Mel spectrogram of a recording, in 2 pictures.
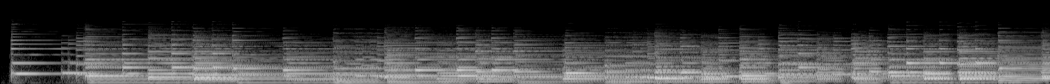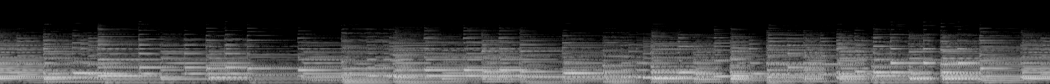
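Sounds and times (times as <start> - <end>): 
piano four hands waltz: 0.0 - 20.9.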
